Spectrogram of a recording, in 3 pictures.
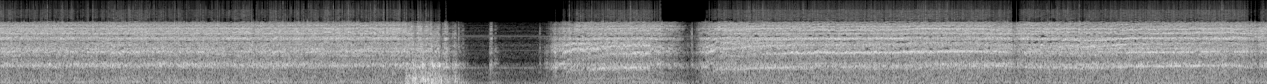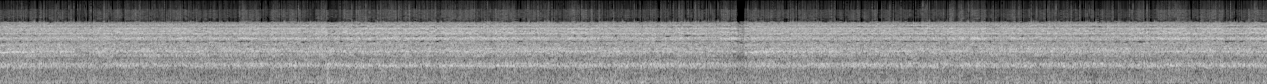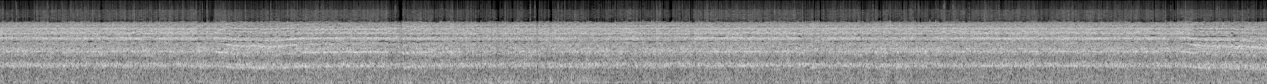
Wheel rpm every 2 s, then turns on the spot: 230, 230, 80, 140, 220, 220, 230, 230, 230, 230, 230, 240, 230, 230, 220, 230, 230, 230, 230.
none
